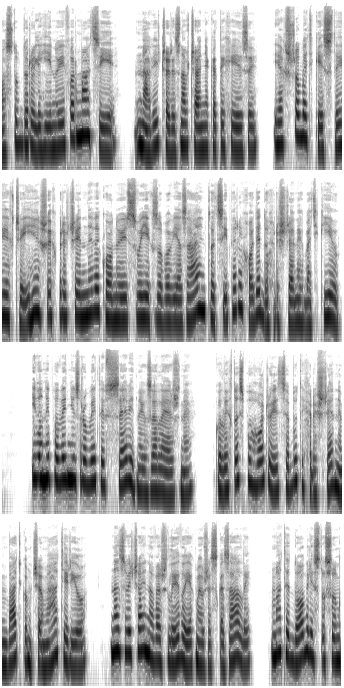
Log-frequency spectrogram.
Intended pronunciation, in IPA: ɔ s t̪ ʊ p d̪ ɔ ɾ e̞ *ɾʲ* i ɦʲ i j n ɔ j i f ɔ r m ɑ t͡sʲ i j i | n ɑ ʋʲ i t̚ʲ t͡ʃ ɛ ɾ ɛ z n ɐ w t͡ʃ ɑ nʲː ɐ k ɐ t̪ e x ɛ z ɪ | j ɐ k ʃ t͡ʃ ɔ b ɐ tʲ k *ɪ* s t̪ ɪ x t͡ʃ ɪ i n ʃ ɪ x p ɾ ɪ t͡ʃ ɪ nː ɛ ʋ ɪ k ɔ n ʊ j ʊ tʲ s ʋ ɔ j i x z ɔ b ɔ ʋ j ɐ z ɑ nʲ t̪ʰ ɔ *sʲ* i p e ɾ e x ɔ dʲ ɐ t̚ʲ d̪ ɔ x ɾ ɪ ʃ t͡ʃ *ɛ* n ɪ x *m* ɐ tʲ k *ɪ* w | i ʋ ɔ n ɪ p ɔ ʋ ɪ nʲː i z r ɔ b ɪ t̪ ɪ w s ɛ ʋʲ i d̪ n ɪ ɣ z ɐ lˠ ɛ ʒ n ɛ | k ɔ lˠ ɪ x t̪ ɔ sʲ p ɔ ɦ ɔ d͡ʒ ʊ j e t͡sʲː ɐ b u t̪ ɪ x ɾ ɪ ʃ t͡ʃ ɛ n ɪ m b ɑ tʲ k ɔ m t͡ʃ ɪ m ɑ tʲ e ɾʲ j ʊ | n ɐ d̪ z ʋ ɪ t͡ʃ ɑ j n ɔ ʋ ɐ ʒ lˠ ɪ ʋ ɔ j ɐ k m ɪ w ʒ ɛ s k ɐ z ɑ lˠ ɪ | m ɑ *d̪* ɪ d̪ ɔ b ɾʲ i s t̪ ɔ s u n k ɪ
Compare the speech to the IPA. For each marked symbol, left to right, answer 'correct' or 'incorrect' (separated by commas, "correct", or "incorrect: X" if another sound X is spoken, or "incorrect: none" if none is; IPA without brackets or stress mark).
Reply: incorrect: lʲ, correct, incorrect: t͡sʲ, correct, incorrect: b, incorrect: i, incorrect: t̪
